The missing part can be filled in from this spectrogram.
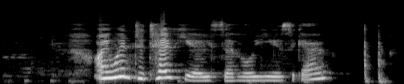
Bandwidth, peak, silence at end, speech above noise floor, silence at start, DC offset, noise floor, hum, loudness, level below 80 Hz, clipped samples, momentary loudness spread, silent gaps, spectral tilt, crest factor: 8 kHz; 0 dBFS; 0.2 s; 34 dB; 0.7 s; under 0.1%; -48 dBFS; none; -15 LUFS; -64 dBFS; under 0.1%; 21 LU; none; -4.5 dB/octave; 16 dB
